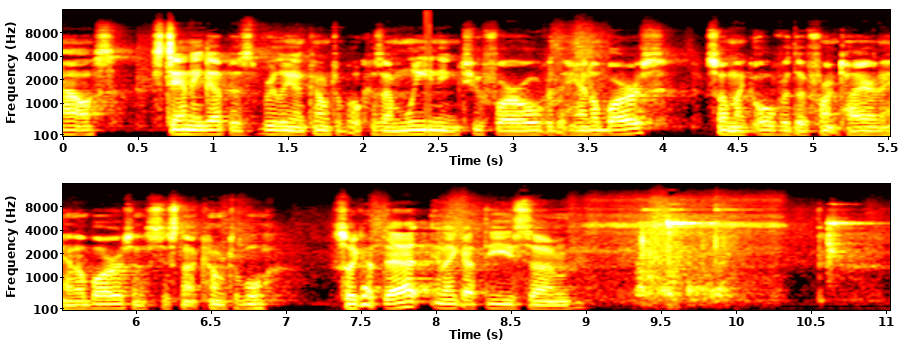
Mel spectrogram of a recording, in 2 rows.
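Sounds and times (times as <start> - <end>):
metal brackets clinking: 9.4 - 11.0
metal clatter with high ring: 9.4 - 11.0.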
